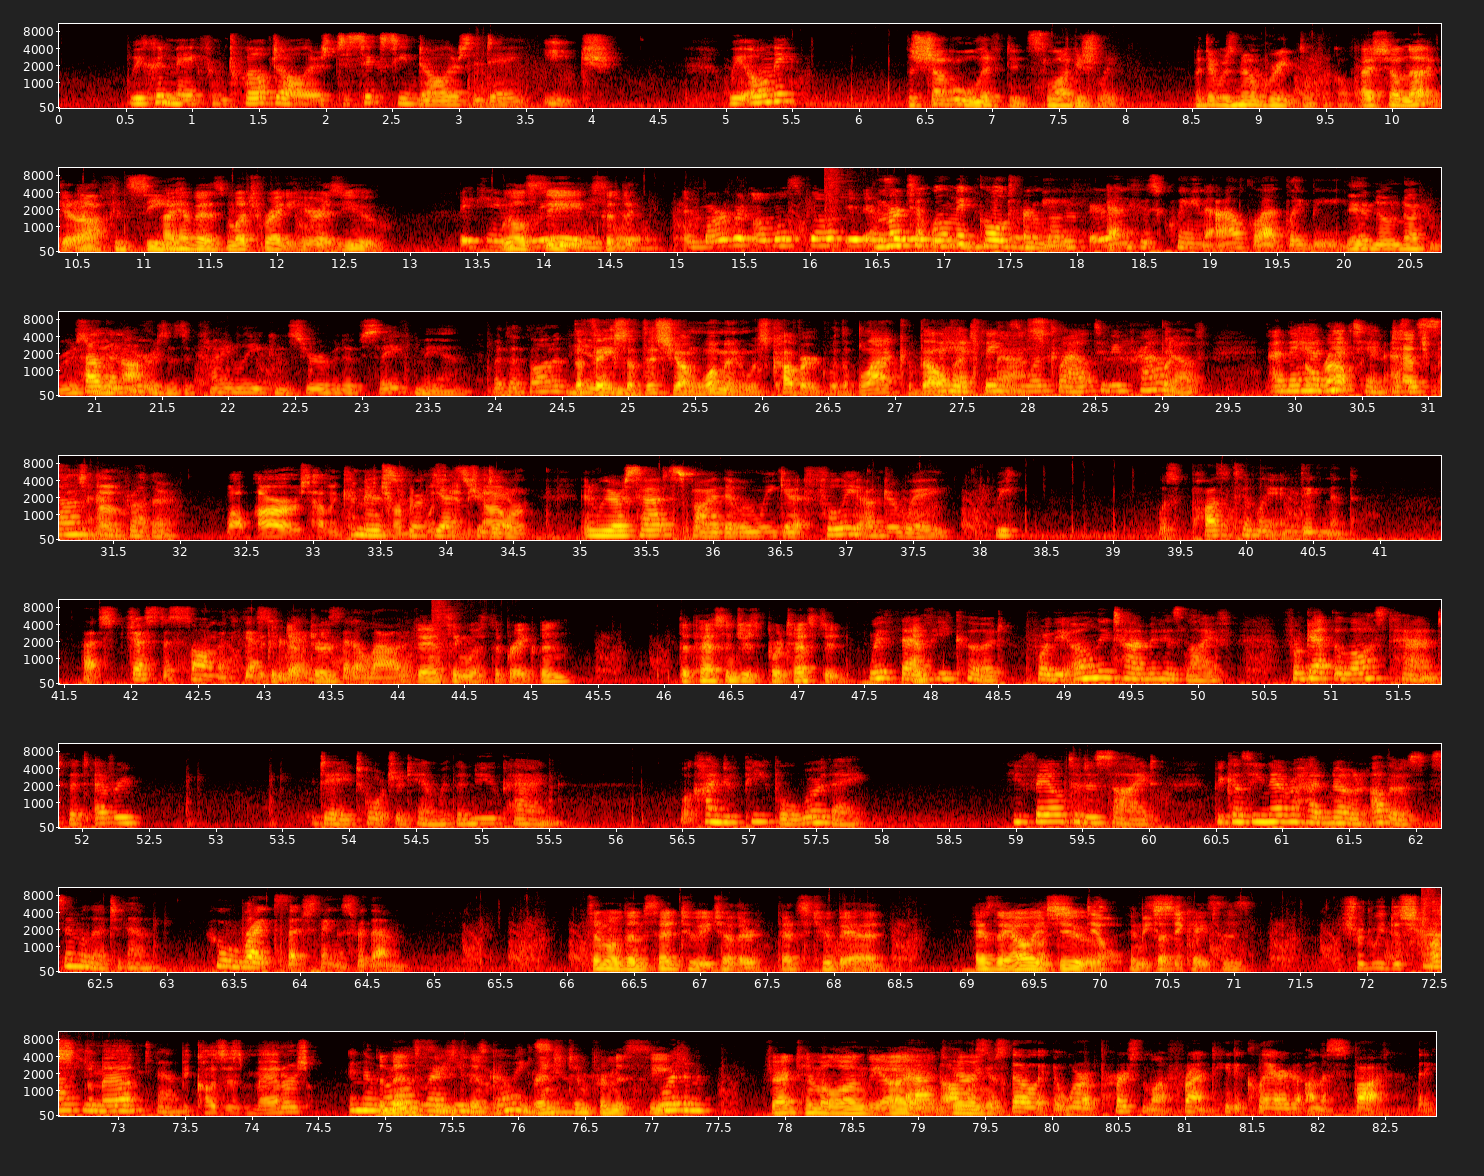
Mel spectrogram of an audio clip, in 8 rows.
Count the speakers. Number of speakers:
9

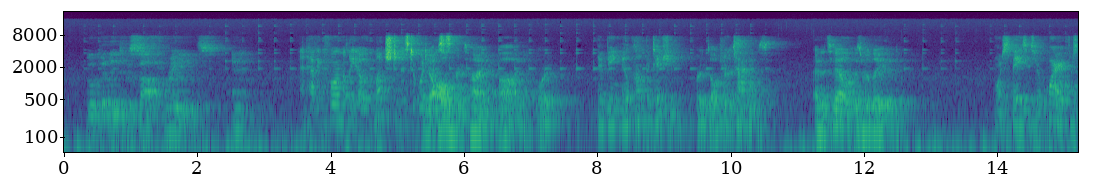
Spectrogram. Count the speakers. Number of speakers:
4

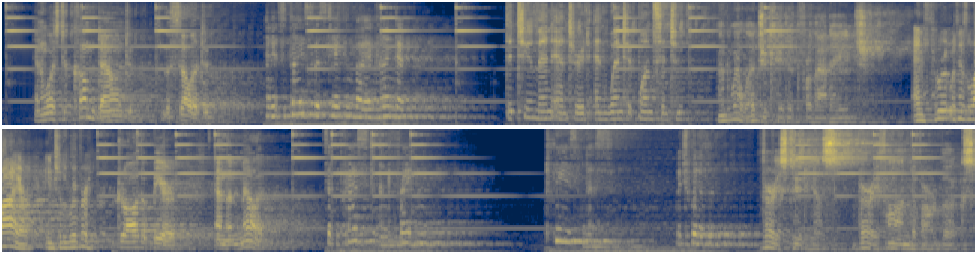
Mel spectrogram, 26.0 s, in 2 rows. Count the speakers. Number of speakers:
5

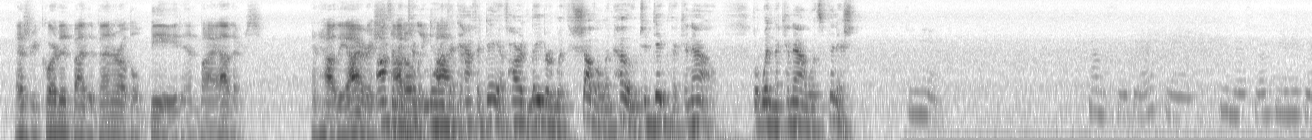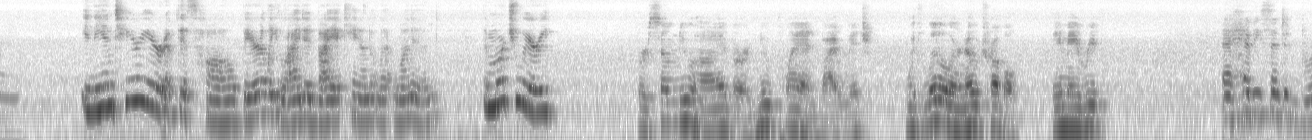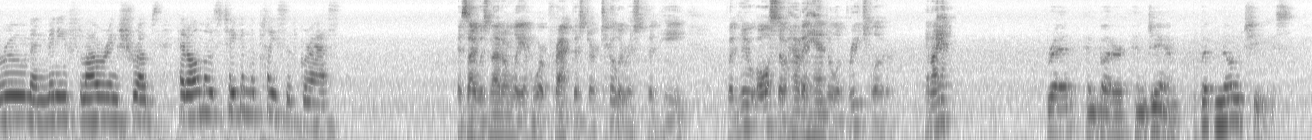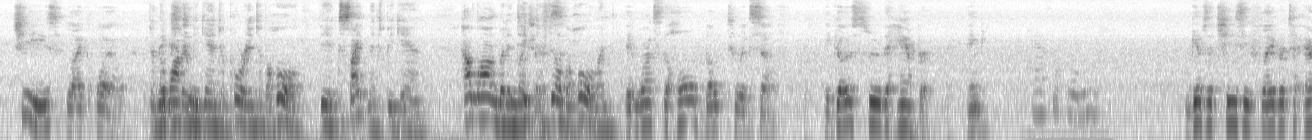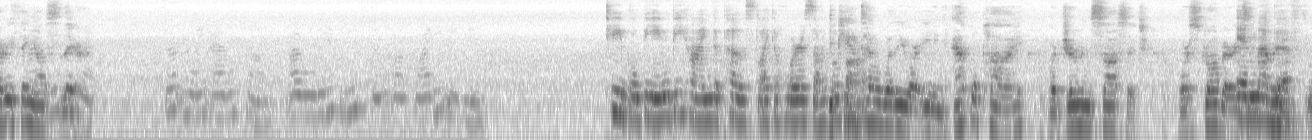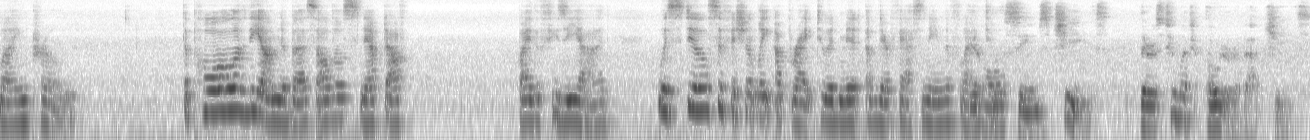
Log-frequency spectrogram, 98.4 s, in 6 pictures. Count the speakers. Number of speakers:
8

